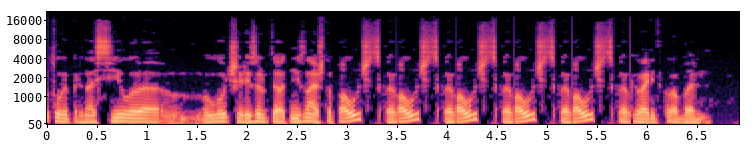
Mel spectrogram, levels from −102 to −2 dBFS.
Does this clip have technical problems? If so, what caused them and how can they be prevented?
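Yes. Overdone noise removal runs throughout the speech: an overly aggressive noise reduction setting suppresses whole frequency bands near its noise estimate, leaving a lowered background that breaks up into twinkling specks. Unlike a simple noise gate, the damage is spectral. Using a gentler reduction amount prevents it.

A broken-record loop follows "знаю что получится" from 3.50 to 5.83 s. A 0.58 s fragment repeats exactly four times, likely from a stalled player or stream resending its last buffer, and the intervening audio is lost. Unlike an echo, each repeat is identical and undecayed. Adequate buffering and stall detection would prevent it.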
